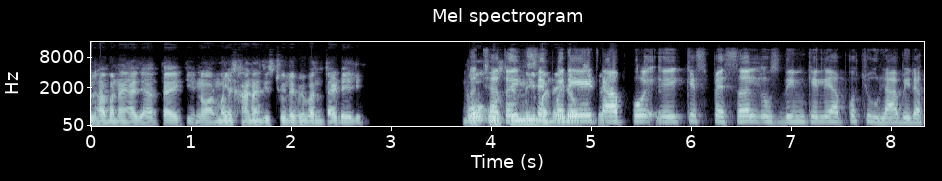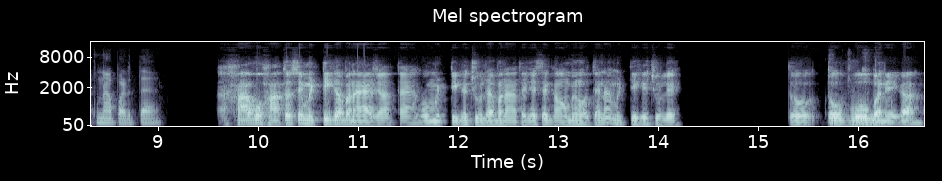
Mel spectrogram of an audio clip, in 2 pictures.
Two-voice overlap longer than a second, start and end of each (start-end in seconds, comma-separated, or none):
3.8-5.2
